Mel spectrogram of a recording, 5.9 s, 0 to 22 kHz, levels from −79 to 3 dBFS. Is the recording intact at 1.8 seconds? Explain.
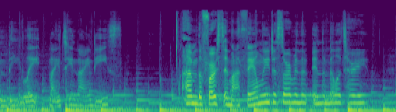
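Yes, at 1.8 seconds the audio plays through cleanly, with no dropout, click, distortion or other fault to be heard at that moment.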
